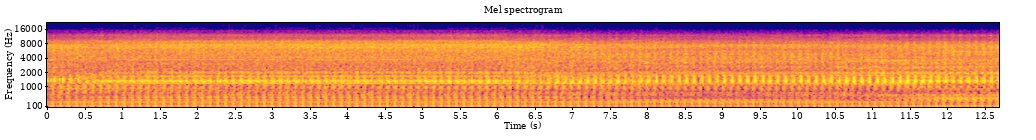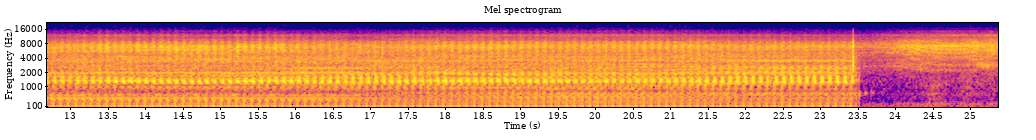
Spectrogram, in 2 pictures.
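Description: Gobege portable air compressor inflating a tire at a drag strip, a steady loud motor drone with a rapid pumping rattle running continuously before cutting off near the end.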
